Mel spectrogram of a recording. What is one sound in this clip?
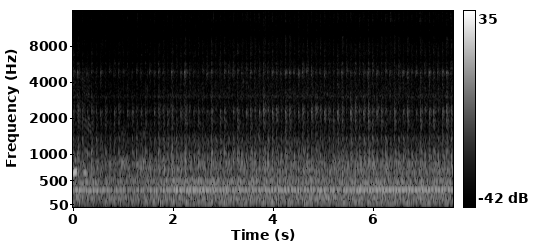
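A motorised line hauler hums steadily and whirs as it pulls in a fishing net.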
